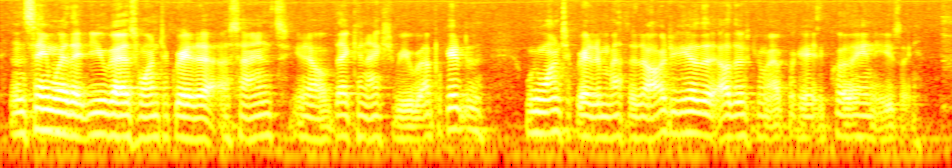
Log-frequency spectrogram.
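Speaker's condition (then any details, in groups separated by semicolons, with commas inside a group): ALS; voice impacted, reduced fluency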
